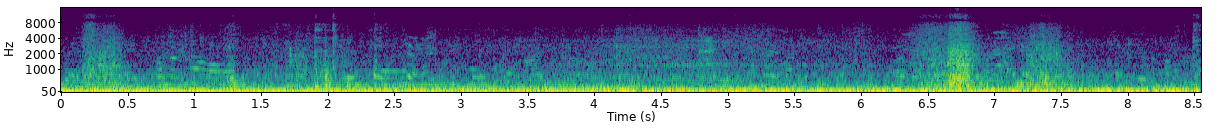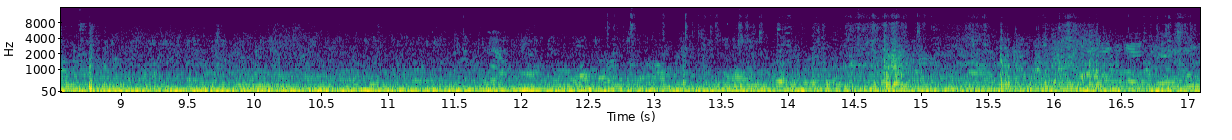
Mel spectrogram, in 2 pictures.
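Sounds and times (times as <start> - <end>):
crowd chatter: 0.0 - 17.0
steady low rumble: 0.0 - 17.0.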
